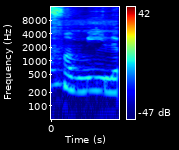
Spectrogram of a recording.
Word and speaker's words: família: Crianças, a palavra família é uma paroxítona, só que ela é terminada em ditongo crescente, certo?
